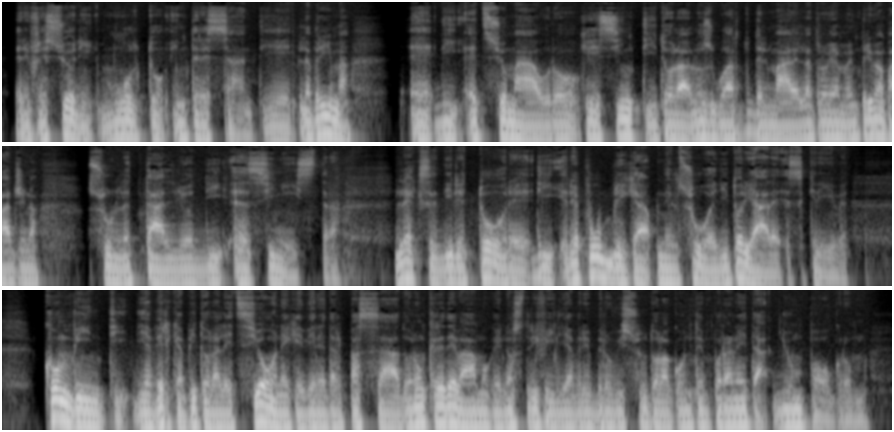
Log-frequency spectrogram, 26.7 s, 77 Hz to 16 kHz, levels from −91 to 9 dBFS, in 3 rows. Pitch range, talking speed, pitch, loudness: 75-85 Hz, 130 wpm, 80 Hz, -20 LUFS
